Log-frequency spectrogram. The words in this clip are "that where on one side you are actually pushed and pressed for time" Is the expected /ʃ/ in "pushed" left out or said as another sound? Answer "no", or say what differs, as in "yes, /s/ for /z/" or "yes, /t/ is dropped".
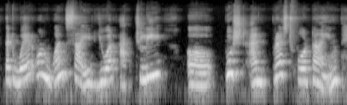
no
